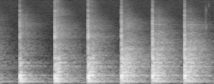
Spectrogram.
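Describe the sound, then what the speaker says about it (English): A hammer taps a metal T-nut into the pocket of a wooden stick rack, six sharp, evenly spaced knocks close by with short ringing decays and no voices. "go ahead and take a hammer,"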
